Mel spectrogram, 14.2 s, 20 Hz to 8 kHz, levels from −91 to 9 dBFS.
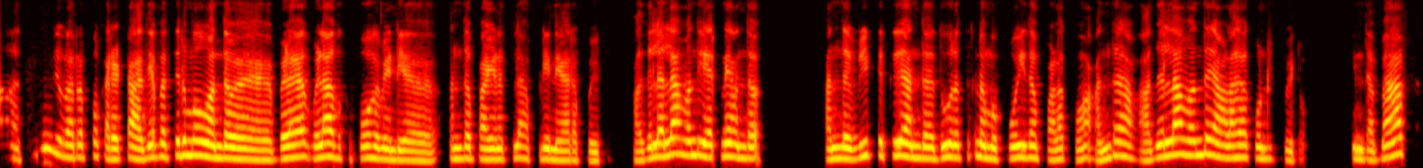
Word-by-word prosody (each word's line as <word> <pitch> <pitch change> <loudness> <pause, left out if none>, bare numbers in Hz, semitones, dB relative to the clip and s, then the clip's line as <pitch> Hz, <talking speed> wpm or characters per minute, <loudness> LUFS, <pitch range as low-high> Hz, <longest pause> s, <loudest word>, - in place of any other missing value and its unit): ஆ - - -8 0.3
திரும்பி 330 0 -2
வரப்போ 215 +2 -3
கரெக்ட்டா 190 +2 0
அதே 210 +4 +2
போ - - +3
திரும்பவும் 250 -2 +4
அந்த 205 0 +3 0.5
விழா 205 +2 +4 0.2
விழாவுக்கு 210 -4 +1
போக 210 0 0
வேண்டிய 175 -1 +1 0.5
அந்த 190 +1 0
பயணத்தில 185 +2 -1
அப்டி 190 0 -2
நேரா 165 -1 -2
போய்ட்டோம். 155 +2 -6 0.3
அதுலலாம் 230 +10 +2
வந்து, 255 0 +1
ஏற்கனவே 230 +2 +1
அந்த 205 -1 0 0.8
அந்த 195 +1 +3
வீட்டுக்கு, 245 0 -3
அந்த 210 -1 +1
தூரத்துக்கு 225 +1 0
நம்ம 200 -2 +2
போய் 210 +1 +2
தான் 205 -1 -2
பழக்கம். 185 +2 -4
அந்த 195 +8 -1 0.3
அதெல்லாம் 245 +9 +2
வந்து 260 +2 +1
அழகா 215 +1 +1
கொண்டுட்டு 195 -2 -4
போய்ட்டோம். 160 -1 -9 0.5
இந்த 175 -1 -2
மேப் 270 +6 +2
210 Hz, 155 wpm, -21 LUFS, 185-235 Hz, 0.8 s, திரும்பவும்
